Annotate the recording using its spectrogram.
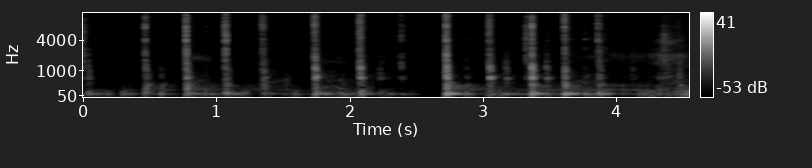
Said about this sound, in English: Okay. He's typing. Uh-huh, yep. Just a lot of letters.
